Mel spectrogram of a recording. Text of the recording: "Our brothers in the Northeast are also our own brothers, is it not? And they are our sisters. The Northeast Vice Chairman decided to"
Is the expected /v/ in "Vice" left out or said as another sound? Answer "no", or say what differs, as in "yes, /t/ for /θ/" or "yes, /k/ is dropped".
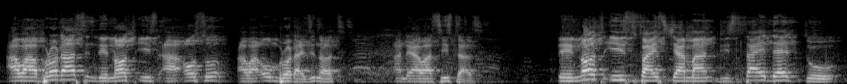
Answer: no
